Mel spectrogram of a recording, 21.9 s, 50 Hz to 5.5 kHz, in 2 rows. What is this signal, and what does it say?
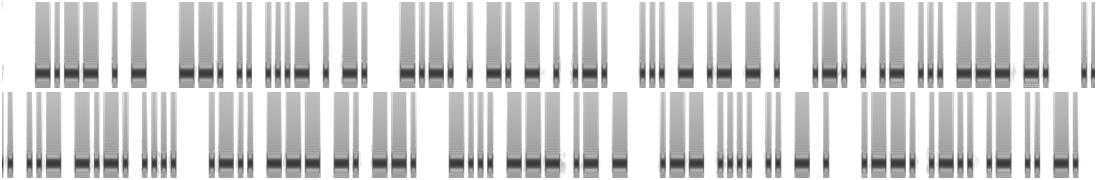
Morse code, heard as a keyed tone, about 25 wpm, 500 Hz. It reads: YET GIVEN CENTER STATE REASON SUCH LONG BOAT WHITE PLAIN
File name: 632 words / 632 Words 25WPM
